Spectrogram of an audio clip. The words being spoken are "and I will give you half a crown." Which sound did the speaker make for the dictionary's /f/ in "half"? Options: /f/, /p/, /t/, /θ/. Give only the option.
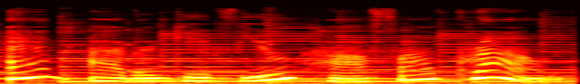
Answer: /f/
